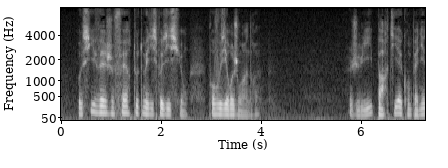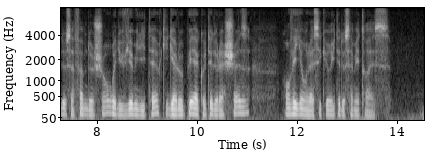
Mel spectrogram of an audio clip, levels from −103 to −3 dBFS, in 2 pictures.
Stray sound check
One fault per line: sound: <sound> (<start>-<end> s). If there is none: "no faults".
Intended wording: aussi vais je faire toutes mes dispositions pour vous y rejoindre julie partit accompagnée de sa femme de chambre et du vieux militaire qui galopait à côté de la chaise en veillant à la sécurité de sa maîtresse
no faults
